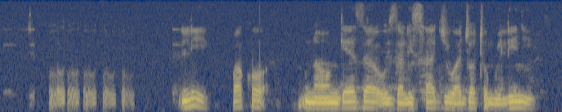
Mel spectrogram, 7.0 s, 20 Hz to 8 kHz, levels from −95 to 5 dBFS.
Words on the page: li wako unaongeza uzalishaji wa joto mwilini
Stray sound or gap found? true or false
true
